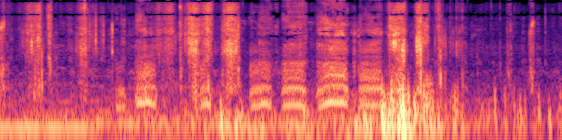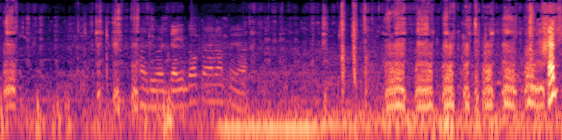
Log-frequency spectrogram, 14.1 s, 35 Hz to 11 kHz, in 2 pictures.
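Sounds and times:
puppy growling and yipping: 0.0s - 5.6s, 10.3s - 14.0s.

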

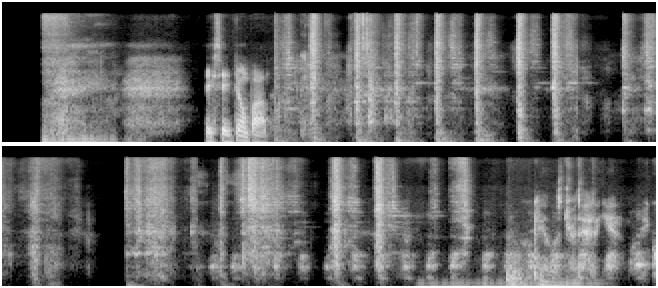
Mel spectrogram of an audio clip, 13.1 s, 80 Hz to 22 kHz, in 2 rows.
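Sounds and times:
rustling: 5.4s - 11.3s.

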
